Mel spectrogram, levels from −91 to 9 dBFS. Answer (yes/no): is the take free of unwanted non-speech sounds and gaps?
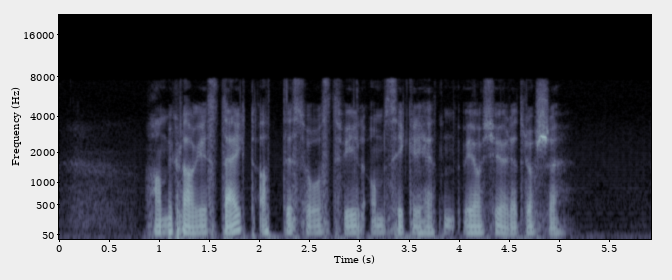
yes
